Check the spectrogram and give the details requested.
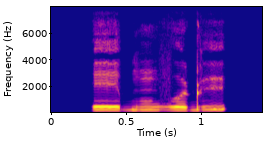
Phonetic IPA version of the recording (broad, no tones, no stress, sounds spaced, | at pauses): e b ũ v ʊ ɖ y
